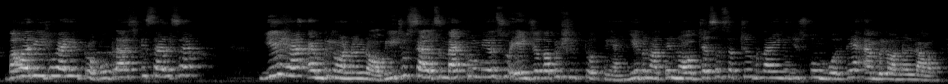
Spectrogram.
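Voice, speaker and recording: A female biology teacher with a very high voice lectures at a quick pace at the board, checking in with her students again and again. She often repeats key terms as questions, answers them herself, and uses tag words to check in. She sounds distant and off-mic in a heavily echoing room.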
